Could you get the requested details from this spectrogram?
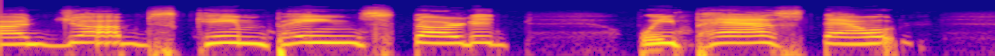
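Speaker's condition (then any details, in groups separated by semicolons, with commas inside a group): Cerebral palsy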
